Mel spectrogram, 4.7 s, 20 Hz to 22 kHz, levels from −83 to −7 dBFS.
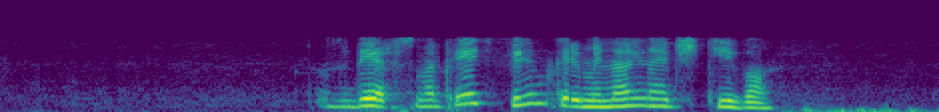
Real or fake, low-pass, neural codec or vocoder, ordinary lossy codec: fake; 5.4 kHz; codec, 16 kHz in and 24 kHz out, 1.1 kbps, FireRedTTS-2 codec; Opus, 16 kbps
